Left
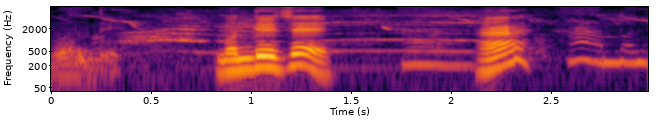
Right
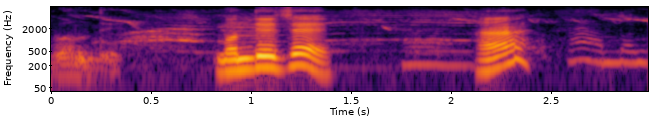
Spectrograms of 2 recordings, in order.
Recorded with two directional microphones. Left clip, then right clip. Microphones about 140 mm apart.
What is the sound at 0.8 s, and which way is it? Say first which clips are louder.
Speech: even; 20° right (ahead or behind).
